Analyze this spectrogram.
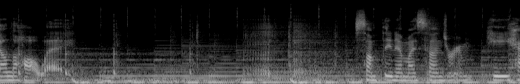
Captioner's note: footsteps in distance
